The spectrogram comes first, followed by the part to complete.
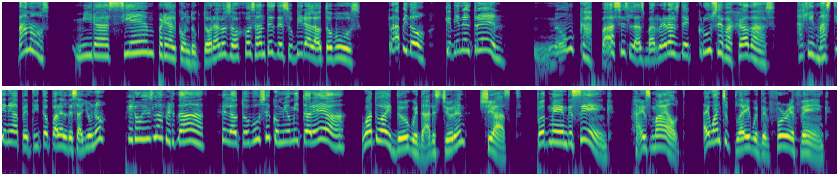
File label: KID Voice Spanish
